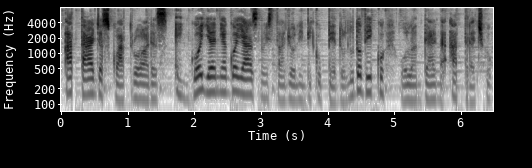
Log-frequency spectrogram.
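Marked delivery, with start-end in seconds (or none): none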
